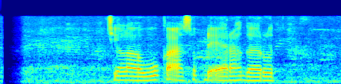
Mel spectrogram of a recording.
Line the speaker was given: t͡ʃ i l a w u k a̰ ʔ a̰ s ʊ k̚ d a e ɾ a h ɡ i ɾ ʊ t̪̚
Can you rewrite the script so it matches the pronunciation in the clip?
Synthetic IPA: t͡ʃ i l a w u k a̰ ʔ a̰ s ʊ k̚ d a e ɾ a h ɡ a ɾ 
